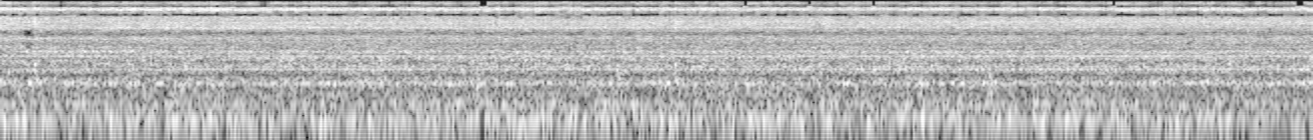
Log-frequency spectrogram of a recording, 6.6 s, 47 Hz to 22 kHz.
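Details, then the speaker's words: Lennox ML180 gas furnace in a crawl space, on a no-heat call where it would not stay lit: after service it fires with a steady, even burner roar, no pops or surges, running longer than before. Cause was a dirty flame sensor. "So there's on. Sounds good. I'm pretty sure that's already longer than it ran before."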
